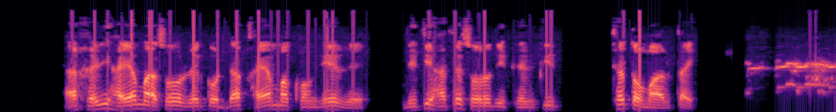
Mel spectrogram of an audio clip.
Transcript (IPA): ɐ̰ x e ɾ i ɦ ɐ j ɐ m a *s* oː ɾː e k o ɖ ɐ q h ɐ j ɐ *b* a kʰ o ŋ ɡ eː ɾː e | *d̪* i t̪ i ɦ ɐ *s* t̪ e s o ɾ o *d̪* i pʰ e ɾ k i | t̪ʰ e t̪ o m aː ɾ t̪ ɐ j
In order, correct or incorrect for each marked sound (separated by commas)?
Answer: correct, incorrect, correct, incorrect, correct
